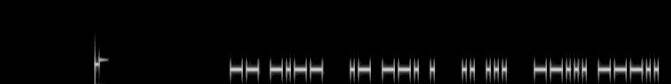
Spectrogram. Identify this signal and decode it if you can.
Morse code, heard as a keyed tone, about 30 wpm, 700 Hz. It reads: MY AGE IS 78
